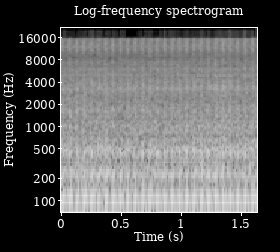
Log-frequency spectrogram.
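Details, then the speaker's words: Honda Beat scooter that had stalled, started on the electric starter right after a carbon cleaner treatment: it fires immediately, the IACV opens then closes, and the high rpm drops back to a steady, even normal idle. "Oke, IACV bekerja tadi, terbuka terus sudah nutup, RPM sudah kembali normal. Tadi RPM tinggi, udah ya, aman loh."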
